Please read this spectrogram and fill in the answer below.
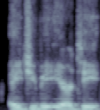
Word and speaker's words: Hebert: a natural French pronunciation H EB e r t AB so much show that you go bu an acronym you're right it's silent h and yes T-Bob means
